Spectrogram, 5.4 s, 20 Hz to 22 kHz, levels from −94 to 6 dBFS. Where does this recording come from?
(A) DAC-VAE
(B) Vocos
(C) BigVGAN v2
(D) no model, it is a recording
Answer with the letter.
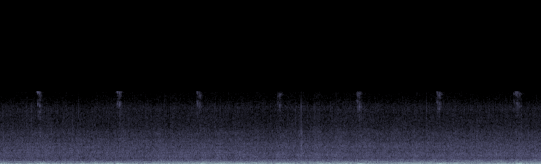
D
